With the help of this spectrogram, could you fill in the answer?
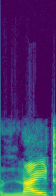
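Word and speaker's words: night: है अब यहां देखिए आई के बाद जीएसटी तो जीएस को तो बोलना नहीं है एन का आई जो है स उच्चारण हो जाएगा आई तो एन आ न जोड़ आई तो नाई हो जाएगा जीएच नहीं बोलना है तो टी को क्या बोलेंगे ट तो नाइट हो जाएगा तो ऐसे अगर आप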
